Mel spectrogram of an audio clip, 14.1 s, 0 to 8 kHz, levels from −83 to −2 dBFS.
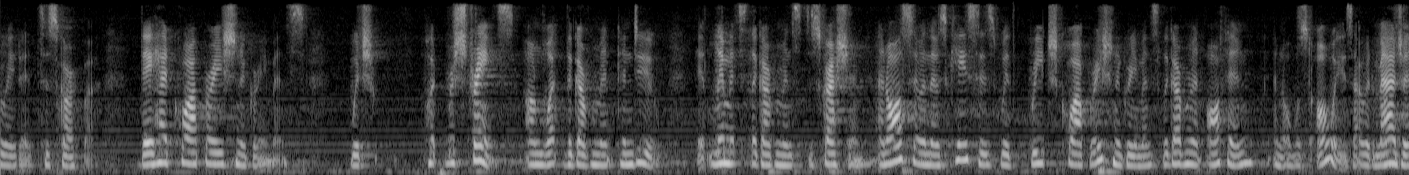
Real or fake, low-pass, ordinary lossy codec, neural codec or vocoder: real; 7.2 kHz; AAC, 32 kbps; none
